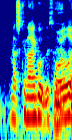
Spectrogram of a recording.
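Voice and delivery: ordinary talk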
